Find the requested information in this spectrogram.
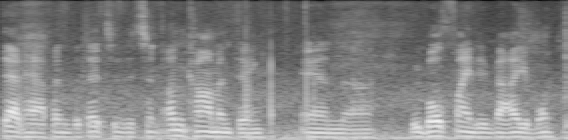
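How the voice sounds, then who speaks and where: Over noticeable background noise, a man with an American accent talks at a fairly quick pace in a fairly low pitch with fairly even intonation. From US, Florida. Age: 50s. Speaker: podcast guest. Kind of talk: casual chat.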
